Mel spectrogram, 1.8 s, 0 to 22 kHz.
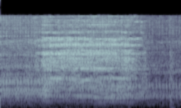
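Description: A power grinder works a part flat during a 1942 Harley WLA 45ci four-speed transmission rebuild, a harsh, loud rasping whir that swells, holds for about a second, then eases off.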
